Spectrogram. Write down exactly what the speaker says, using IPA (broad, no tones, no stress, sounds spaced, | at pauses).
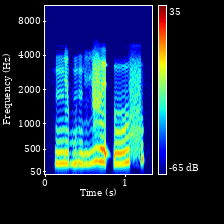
ŋ i b ŋ i̤ v e ʔ u xʷ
